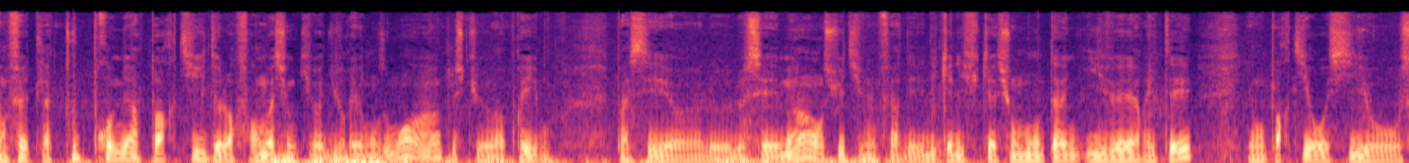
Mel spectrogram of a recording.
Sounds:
Speech

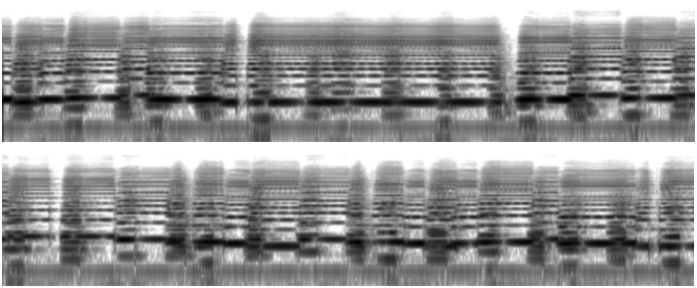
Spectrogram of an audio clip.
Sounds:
playing accordion

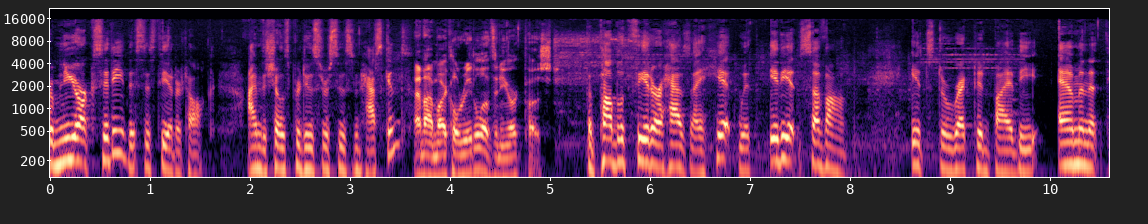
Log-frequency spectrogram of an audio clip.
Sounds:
Music, inside a large room or hall, Speech

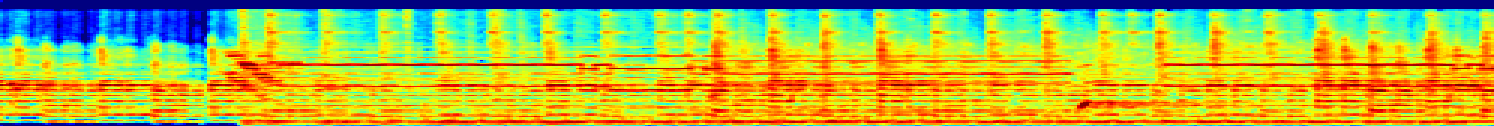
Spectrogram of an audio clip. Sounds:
Punk rock

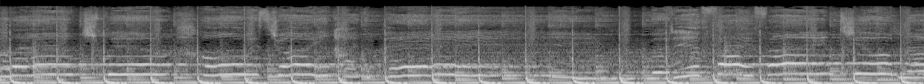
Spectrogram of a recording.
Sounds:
Music

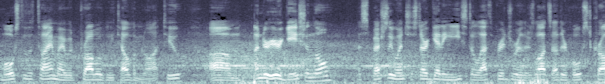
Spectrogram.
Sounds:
Speech

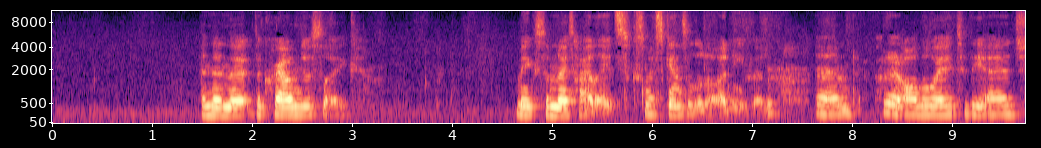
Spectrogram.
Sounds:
Speech

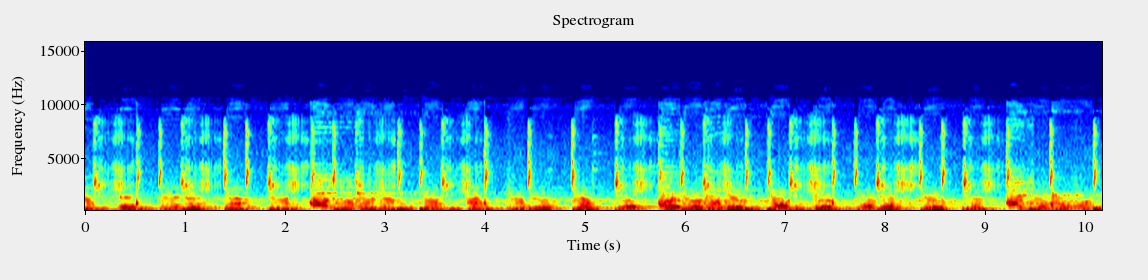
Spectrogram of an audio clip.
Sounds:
Music, Video game music

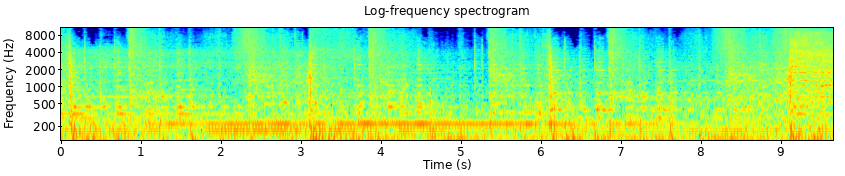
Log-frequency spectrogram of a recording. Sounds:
Music

